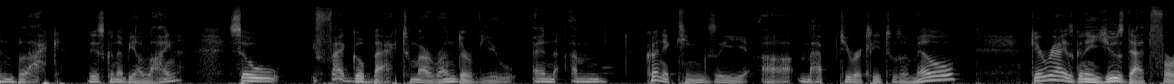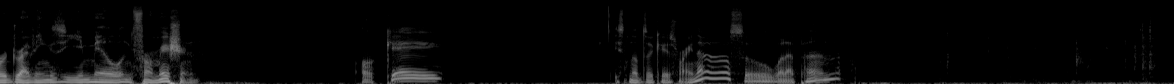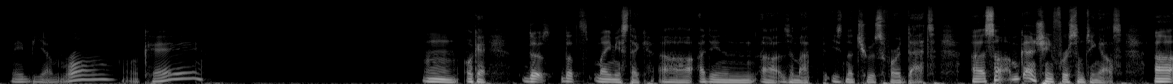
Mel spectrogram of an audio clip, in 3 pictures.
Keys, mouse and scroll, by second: 0.6-5.3 drag, 0.6 r, 3.9 r, 5.3 click, 7.1-11.9 drag, 11.9-14.6 drag, 20.0 click, 21.1-23.4 typing, 24.5-27.7 drag, 27.7 click, 28.6 click, 29.5 click, 31.6 click, 34.6 click.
